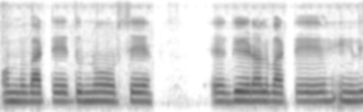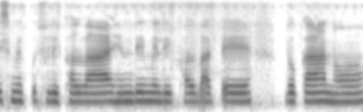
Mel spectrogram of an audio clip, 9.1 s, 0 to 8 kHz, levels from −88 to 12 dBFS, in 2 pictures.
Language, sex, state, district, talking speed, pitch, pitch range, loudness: Hindi, female, Uttar Pradesh, Gorakhpur, 125 wpm, 195 Hz, 185-195 Hz, -30 LUFS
